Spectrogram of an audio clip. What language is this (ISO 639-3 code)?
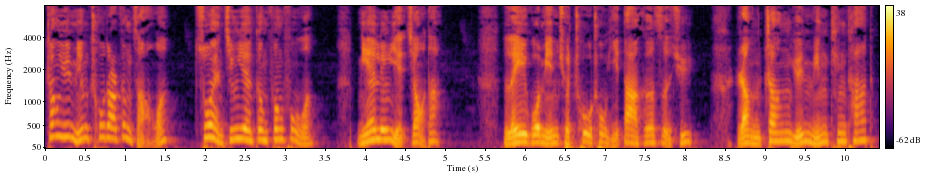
zho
